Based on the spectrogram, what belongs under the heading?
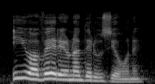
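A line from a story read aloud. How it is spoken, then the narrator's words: Exclaimed. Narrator (Italian): esclamò Nicola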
